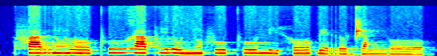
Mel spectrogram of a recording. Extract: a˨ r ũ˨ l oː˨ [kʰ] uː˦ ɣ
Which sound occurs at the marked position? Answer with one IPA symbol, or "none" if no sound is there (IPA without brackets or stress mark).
pʰ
